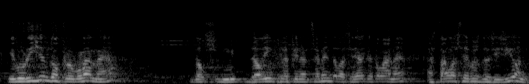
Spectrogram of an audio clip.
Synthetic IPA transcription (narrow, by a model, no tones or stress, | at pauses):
iluɾiʒənd̪əlˠpɾuβlɛmə | d̪əlˠsmd̪əlˠiɱfɾəfinənsəmend̪ələsut̪at̪̚kət̪əlanəːst̪anləseβəzðəs̬izions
